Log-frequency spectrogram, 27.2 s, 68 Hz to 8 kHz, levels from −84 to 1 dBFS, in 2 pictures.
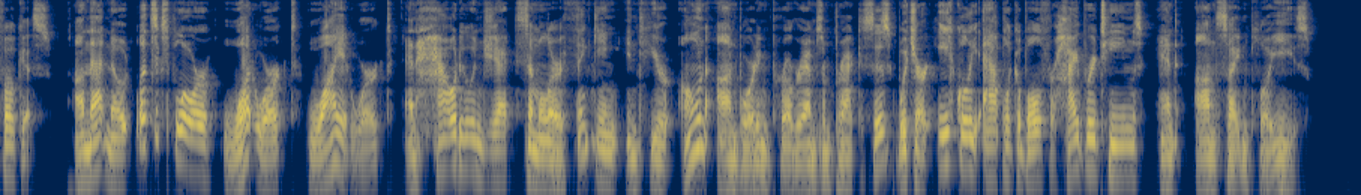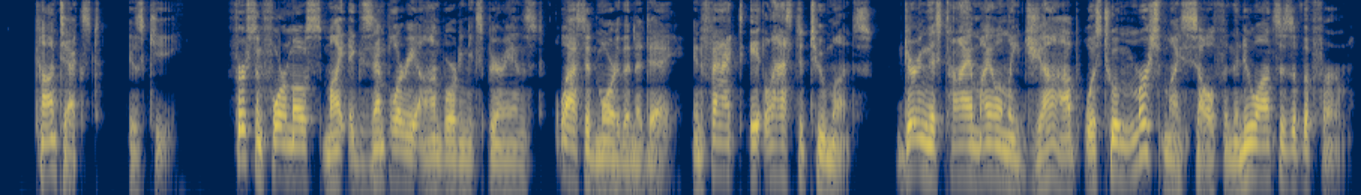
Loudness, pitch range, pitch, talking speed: -20 LUFS, 85-120 Hz, 110 Hz, 160 wpm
